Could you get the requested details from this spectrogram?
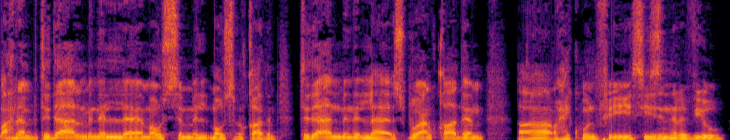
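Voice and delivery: normal talking voice

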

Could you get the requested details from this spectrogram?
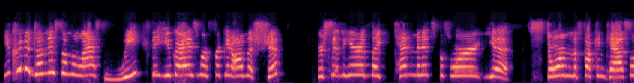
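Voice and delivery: high-pitched incredulous rant; exasperated scolding. Acted. Scolds the character over his timing.

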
